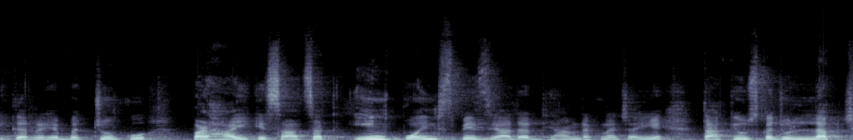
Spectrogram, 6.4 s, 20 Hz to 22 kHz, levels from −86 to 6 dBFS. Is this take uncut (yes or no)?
yes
